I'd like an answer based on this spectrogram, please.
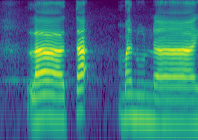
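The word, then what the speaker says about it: تأمنّا: La ta manuna gitu. la tak manuna nunnya agak cepat di dalam membacanya.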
